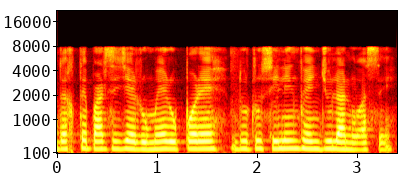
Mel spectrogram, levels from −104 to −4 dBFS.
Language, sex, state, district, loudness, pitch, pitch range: Bengali, female, Assam, Hailakandi, -17 LUFS, 205 Hz, 205-210 Hz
